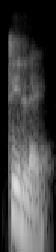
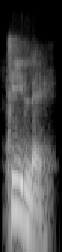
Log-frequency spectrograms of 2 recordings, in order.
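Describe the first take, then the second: The two takes are said the same way.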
